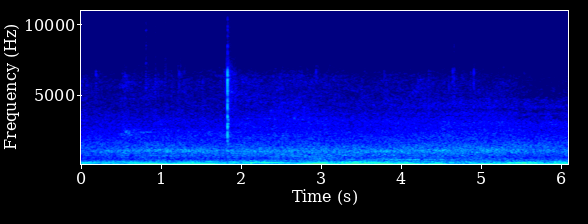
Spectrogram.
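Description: Steady background rumble of road traffic from a nearby main road, with a low hum running under it and one faint sharp click about two seconds in.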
